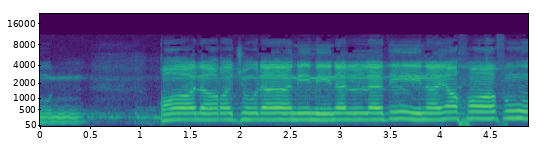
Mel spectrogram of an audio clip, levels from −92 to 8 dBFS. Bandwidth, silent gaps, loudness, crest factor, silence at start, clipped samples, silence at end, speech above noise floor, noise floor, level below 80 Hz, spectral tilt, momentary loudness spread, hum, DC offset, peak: 11 kHz; none; -18 LUFS; 14 dB; 0 s; under 0.1%; 0 s; 20 dB; -40 dBFS; -52 dBFS; -4.5 dB/octave; 10 LU; none; under 0.1%; -4 dBFS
